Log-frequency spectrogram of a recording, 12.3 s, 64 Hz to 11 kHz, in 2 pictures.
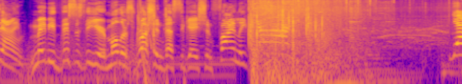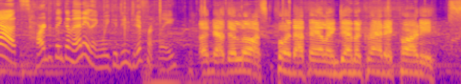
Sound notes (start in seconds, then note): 3.3 loud crash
